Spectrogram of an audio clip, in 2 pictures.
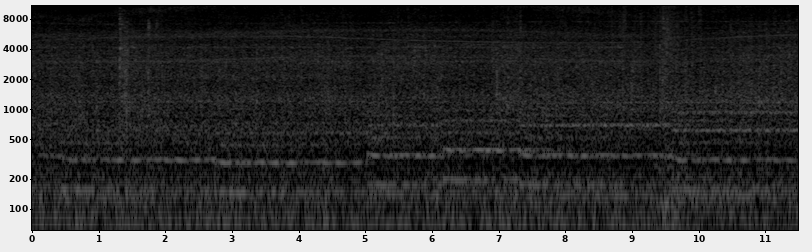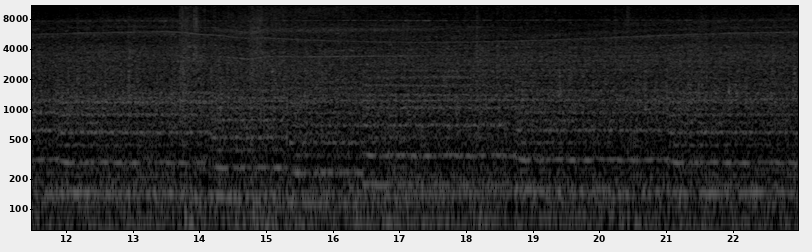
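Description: A tank engine rumbles and whines steadily, its pitch shifting as it changes gear.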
